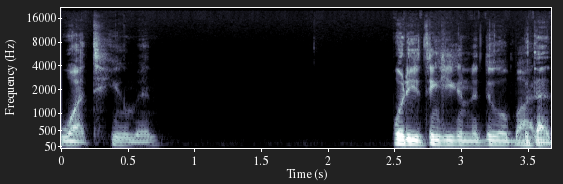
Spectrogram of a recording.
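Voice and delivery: low, dismissive, talking cat voice. Joking about cats ignoring their owners, voicing a cat. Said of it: "Cat's like".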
